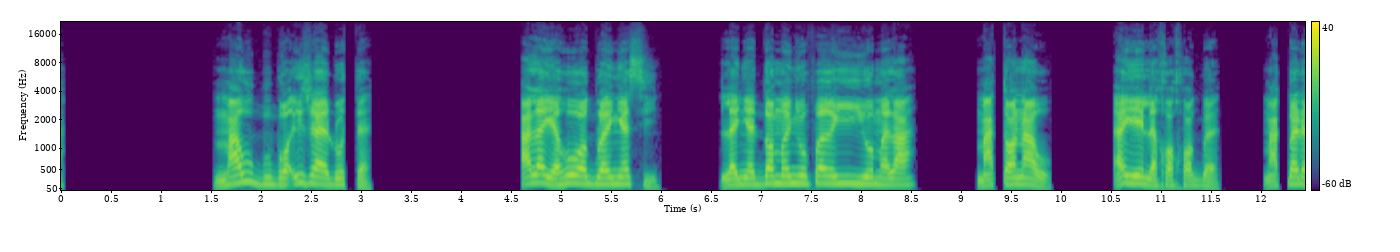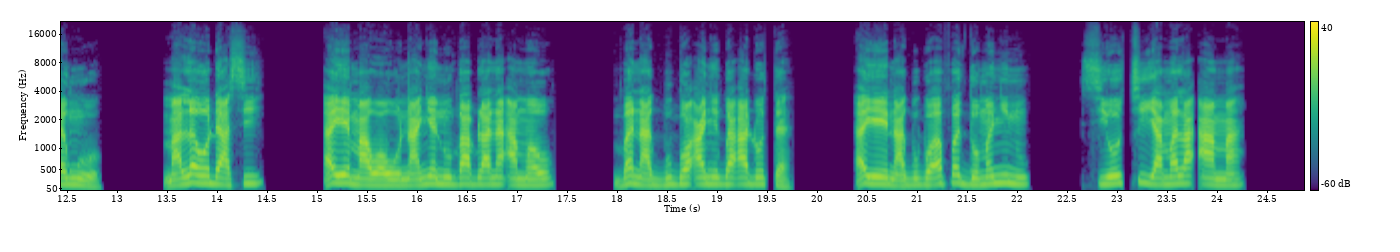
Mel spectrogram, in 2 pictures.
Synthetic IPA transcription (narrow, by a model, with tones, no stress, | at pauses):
mã˨wu˦ɡ͡bu˨ɡ͡bɔ˨ʔi˦s̬ɾa˦e˨lɖo˦t̪ɛ̰˨ | a˨lɛ˦je˨ɦo˦wa˦ɡ͡blɔ˦ɛ˦ɲɛ̃˦sḭ˨ | lɛ˨ɲɛ̃˨d̪ɔ˦mɛ̃˦ɲ˦õ˦ɸɛ˦ɣɛ˦ji˦ji˦wo˦mɛ̃˨la˦ | mã˨t̪ɔ˦nã˦wo̰˨ | e˦jɛ˦lɛ˨xɔ˨xɔ˨ɡ͡bɛ̰˨ | mã˨k͡pɛ˦ɖɛ˦ŋũ˦wo̰˨ | mã˨lɛ˦wo˦ɖɛ˦a˨si˦ | e˦jɛ˦mã˨wɔ˨wo˨nã˨ɲɛ̃˦nũ˦ba˦bla˦nã˦ʔa˨mɛ̃˨wo˦ | bɛ˦nã˨ɡ͡bu˦ɡ͡bɔ˦ʔa˨ɲĩ˦ɡ͡ba˦ʔa˨ɖo˦t̪ɛ̰˨ | ḛ˦jɛ˦nã˨ɡ͡bu˨ɡ͡bɔ˦ɛ˦ɸɛ˦d̪o˨mɛ̃˦˨ɲĩ˦nũ˦ | si˨wo˦t͡ɕi˦ja˨mɛ̃˨la˦ʔa˨mã˦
